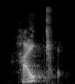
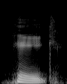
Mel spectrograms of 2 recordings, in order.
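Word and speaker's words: Haig: know the difference though you could discern which part of I am from based on how I pronounce my name it's a lose lose because if you're are Western Armenian and your name is H with the g h AIG G everyone reads your name as Hay all right and then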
